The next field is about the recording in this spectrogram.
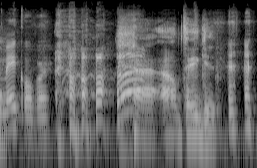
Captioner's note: laughs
